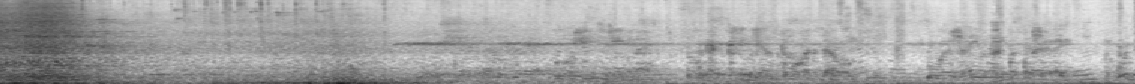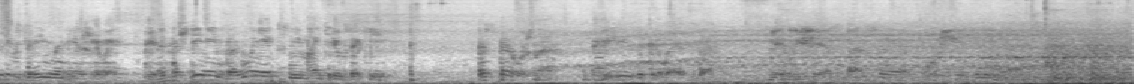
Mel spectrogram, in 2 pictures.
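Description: A subway train rumbles and rattles along the track.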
